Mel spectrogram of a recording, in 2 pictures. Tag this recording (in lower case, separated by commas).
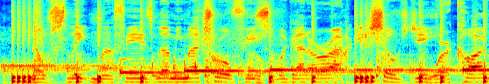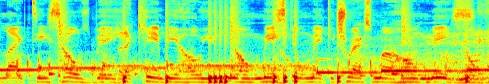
music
